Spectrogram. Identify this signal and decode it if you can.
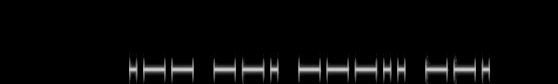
Morse code, heard as a keyed tone, about 17 wpm, 700 Hz. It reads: WG8G
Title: USA Call Signs - 4 Characters - Repeated 2x - 17wpm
